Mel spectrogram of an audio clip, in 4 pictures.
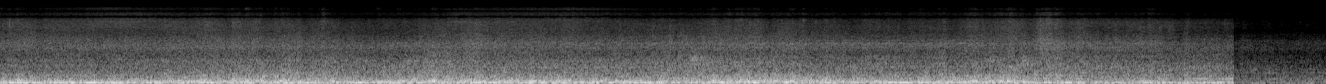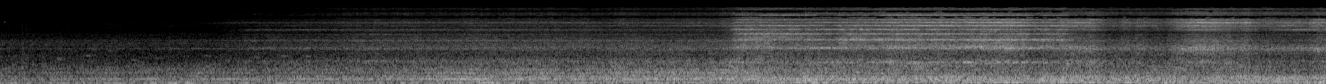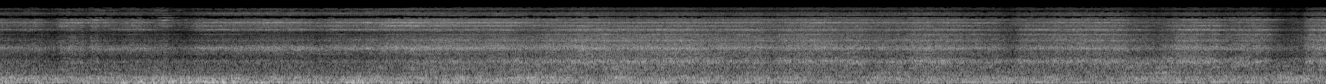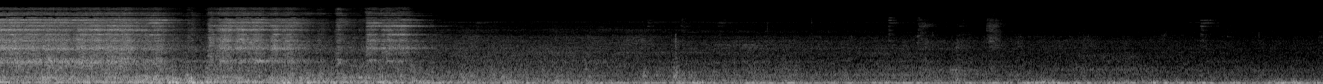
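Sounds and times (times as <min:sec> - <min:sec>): train rumbling: 0:00.0 - 0:53.0
wheel squeal on rails: 0:20.6 - 0:24.4, 0:25.0 - 0:44.2.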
